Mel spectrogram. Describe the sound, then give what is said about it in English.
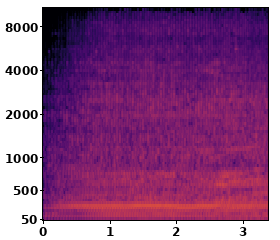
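Steady engine of a four-wheeler ATV running on a farm beside a field and grain bins. It makes a continuous mid-pitched rumble with a faint knocking pulse, swelling in at the start and then holding level, with no talk. “unloads two four-wheelers. That's how we'll get around the farm.”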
